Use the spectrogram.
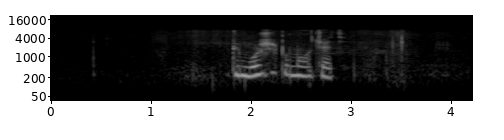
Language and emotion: Russian, neutral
